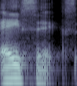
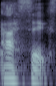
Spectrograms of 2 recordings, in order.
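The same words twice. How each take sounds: First: It is pronounced the common English way. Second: It is pronounced the Japanese way. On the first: The speaker calls it wrong. "They don't say Asics in Japan" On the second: The speaker calls it right. "Japanese people say Asics"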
